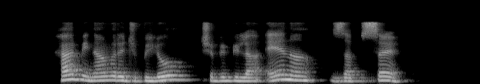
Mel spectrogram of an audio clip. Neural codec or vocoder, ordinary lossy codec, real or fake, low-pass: codec, 24 kHz, 0.9 kbps, WavTokenizer, large speech release; none; fake; 7.2 kHz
